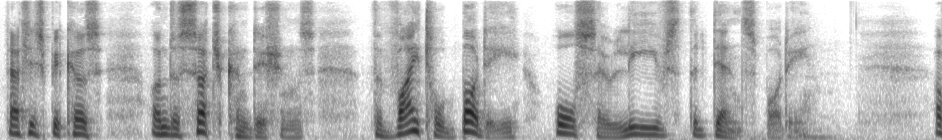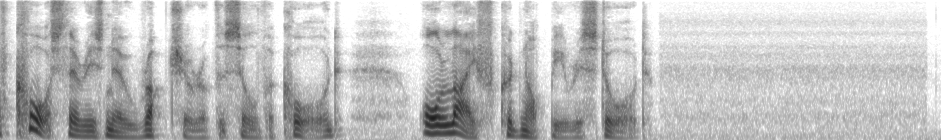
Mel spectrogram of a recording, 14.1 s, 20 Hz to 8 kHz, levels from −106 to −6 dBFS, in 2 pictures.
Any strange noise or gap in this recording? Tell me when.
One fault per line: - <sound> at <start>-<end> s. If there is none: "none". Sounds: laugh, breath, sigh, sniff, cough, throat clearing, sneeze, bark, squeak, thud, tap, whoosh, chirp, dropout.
none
